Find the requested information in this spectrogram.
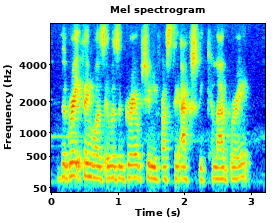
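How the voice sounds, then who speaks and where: Speaking at a very fast pace, a woman keeps a fairly low pitch and fairly even intonation. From Sweden, Ugandan heritage. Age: 30s. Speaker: filmmaker. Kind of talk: online conversation. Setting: video call.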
